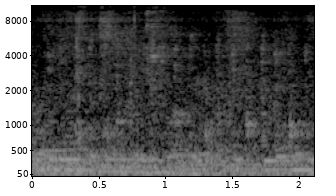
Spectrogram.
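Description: A regular ticking over a steady low hum, with faint held tones in the background.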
